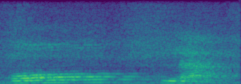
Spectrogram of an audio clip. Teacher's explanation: bunyi panjang ko itu keluar dari al-jauh, rongga mulut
